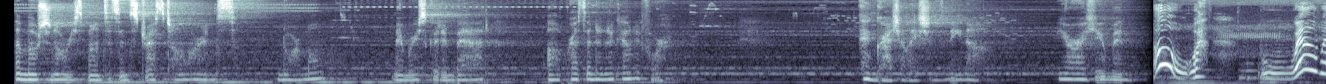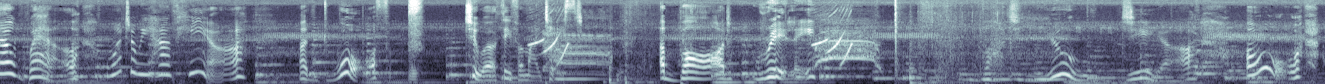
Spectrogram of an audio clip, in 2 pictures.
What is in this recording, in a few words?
animation women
